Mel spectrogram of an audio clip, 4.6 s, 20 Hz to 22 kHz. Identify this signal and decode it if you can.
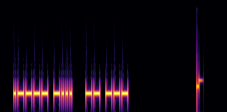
Morse code, heard as a keyed tone, about 30 wpm, 700 Hz. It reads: 1B MO
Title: Field Day Exchanges - 30wpm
